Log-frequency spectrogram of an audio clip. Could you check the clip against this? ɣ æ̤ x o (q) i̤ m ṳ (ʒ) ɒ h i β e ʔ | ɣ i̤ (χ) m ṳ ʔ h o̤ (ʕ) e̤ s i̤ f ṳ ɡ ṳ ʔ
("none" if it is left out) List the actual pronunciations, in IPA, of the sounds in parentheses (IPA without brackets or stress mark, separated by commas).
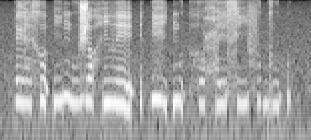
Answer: ʔ, ʒ, ʔ, ħ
